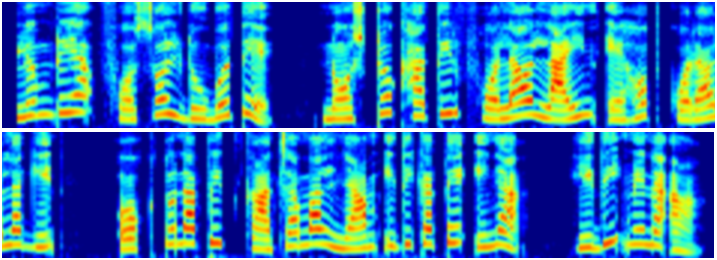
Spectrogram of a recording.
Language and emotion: Santali, fearful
